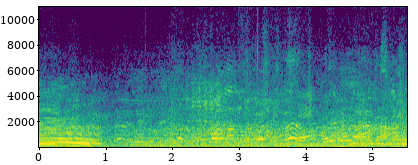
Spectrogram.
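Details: At a village cattle market, a cow gives a short, falling moo at the start, followed by fainter lowing amid loud human chatter and crowd noise.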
